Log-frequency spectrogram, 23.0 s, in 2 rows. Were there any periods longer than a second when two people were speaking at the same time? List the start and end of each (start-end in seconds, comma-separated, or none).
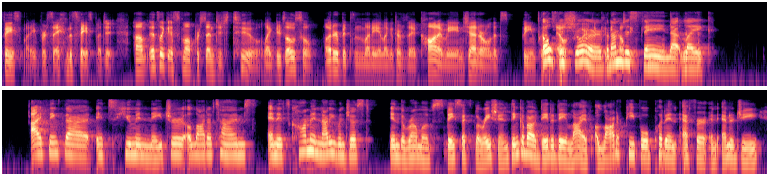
8.1-9.9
